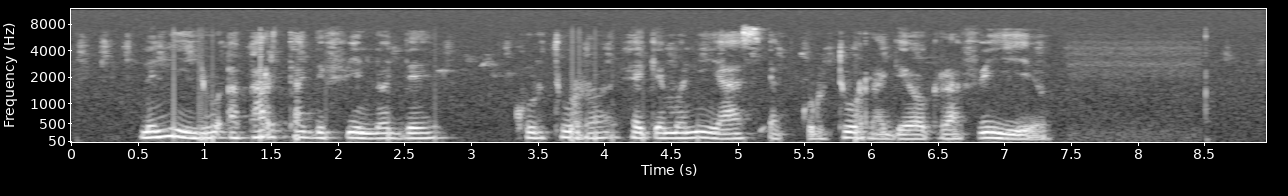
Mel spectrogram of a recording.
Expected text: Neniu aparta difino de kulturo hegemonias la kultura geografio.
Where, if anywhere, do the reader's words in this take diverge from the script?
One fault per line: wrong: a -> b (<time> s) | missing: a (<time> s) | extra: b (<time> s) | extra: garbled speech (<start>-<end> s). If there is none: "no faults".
no faults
